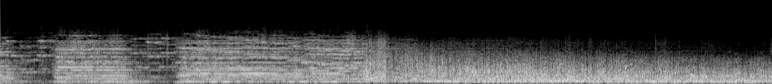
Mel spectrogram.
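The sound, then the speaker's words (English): Loud storm wind howls across desolate countryside in torrential rain, beginning with a sustained moaning, tonal howl for a few seconds before giving way to a dense, hissing rush that continues to the end. No voices. “Rain fell in torrents, and the wind howled across the desolate countryside.”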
